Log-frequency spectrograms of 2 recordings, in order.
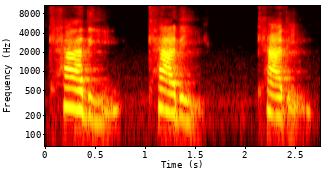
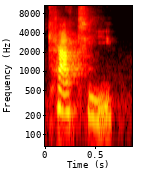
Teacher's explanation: sometimes is referred to as a flap T so it doesn't sound like a hard sound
